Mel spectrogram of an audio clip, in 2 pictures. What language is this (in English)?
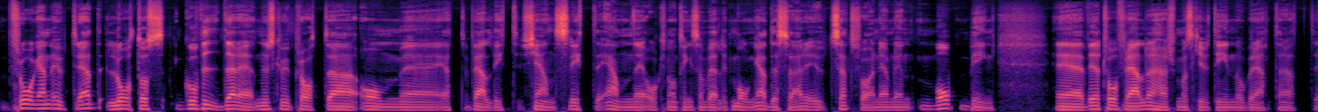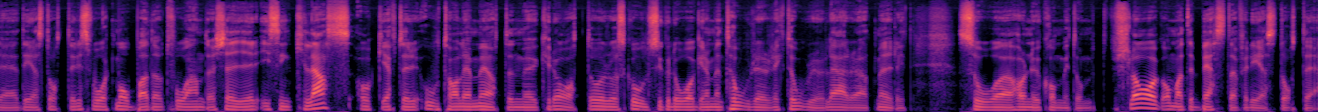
Swedish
